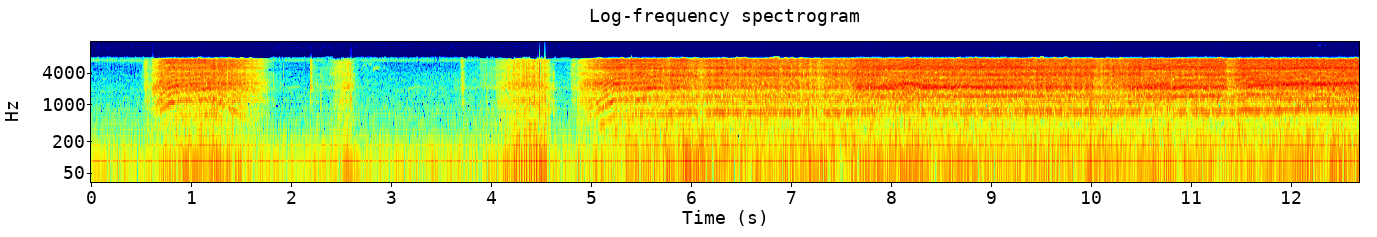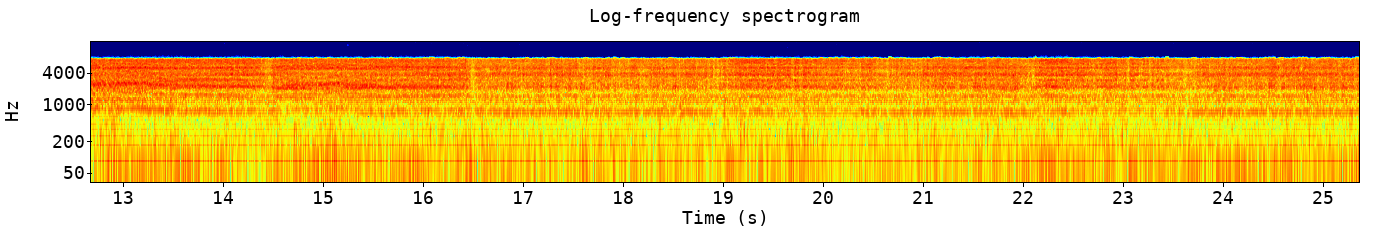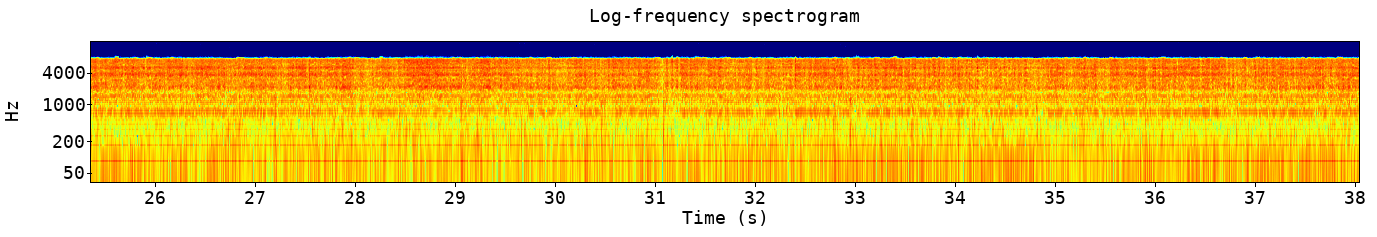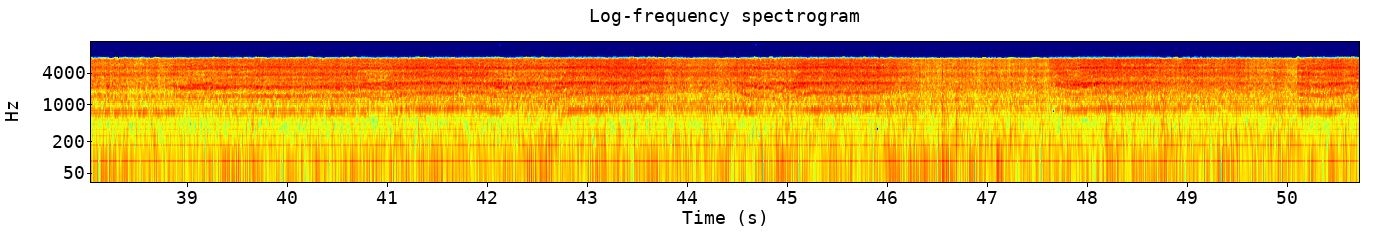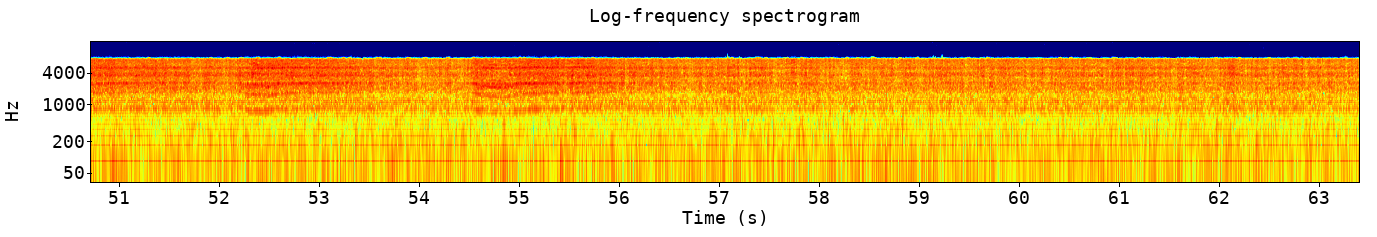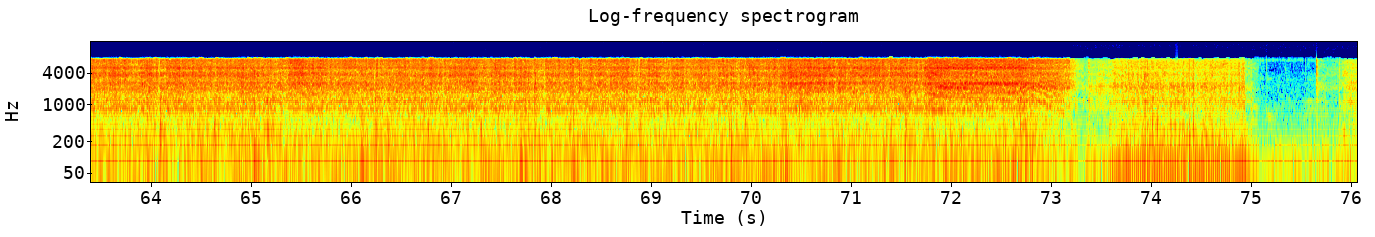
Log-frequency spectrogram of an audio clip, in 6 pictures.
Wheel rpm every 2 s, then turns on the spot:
50, 0, 70, 190, 200, 200, 200, 200, 200, 200, 200, 200, 200, 200, 200, 200, 200, 200, 200, 190, 210, 220, 220, 230, 230, 230, 230, 230, 230, 230, 230, 240, 230, 230, 230, 230, 110, 30.
74-76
